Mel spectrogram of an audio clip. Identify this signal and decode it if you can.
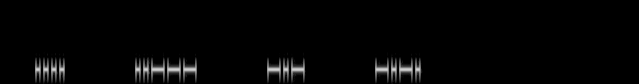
Morse code, heard as a keyed tone, about 30 wpm, spaced as for 10 wpm, 700 Hz. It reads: H2KC
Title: USA Call Signs - 5 Characters - 6x Character Spacing - 30wpm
